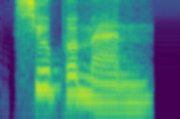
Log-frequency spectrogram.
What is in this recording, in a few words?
"superman", Indian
